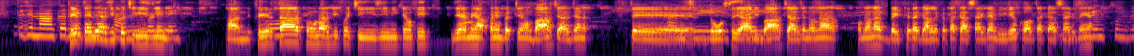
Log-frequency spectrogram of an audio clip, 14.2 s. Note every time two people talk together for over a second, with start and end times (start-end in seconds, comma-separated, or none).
0.8-2.2, 8.3-9.8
